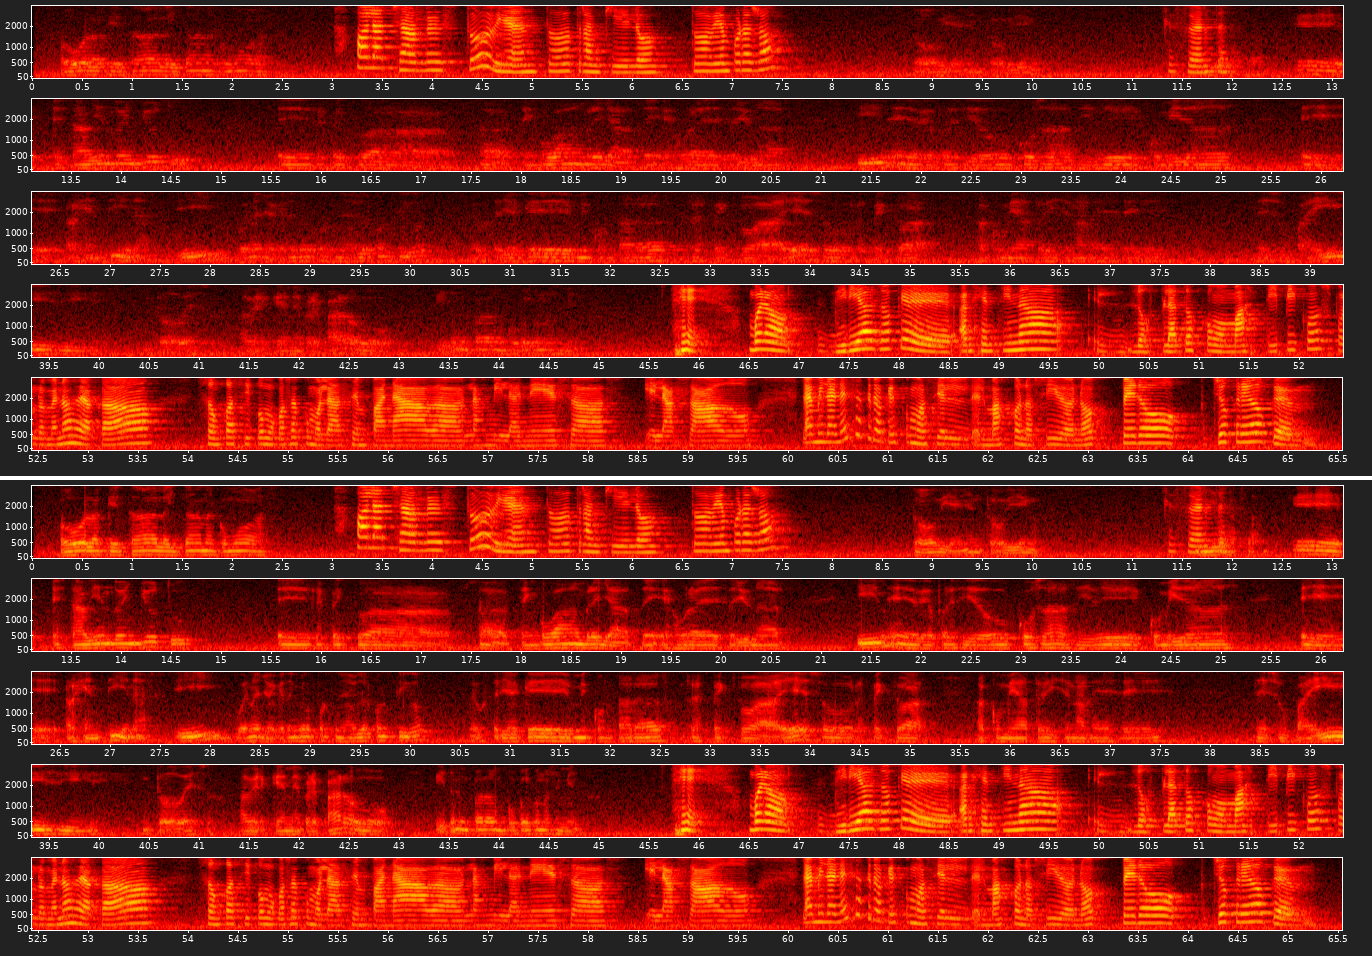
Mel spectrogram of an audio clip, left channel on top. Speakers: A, on the right; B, in the centre.
A: Hola, ¿qué tal, Aitana? ¿Cómo vas?
B: Hola Charles, ¿todo bien? ¿Todo tranquilo? ¿Todo bien por allá?
A: Todo bien, todo bien.
B: Qué suerte.
A: Mira, sabes que estaba viendo en YouTube eh, respecto a, o sea, tengo hambre, ya te- es hora de desayunar y me había aparecido cosas así de comidas eh, argentinas. Y bueno, ya que tengo la oportunidad de hablar contigo, me gustaría que me contaras respecto a eso, respecto a, a comidas tradicionales de su país y, y todo eso. A ver qué me preparo y también para un poco de conocimiento.
B: <laughs> Bueno, diría yo que Argentina, el- los platos como más típicos, por lo menos de acá, son casi como cosas como las empanadas, las milanesas, el asado. La milanesa creo que es como así el, el más conocido, ¿no? Pero yo creo que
